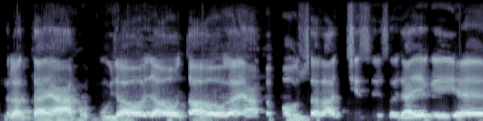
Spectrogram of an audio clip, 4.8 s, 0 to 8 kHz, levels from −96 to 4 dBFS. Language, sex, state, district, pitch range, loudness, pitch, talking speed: Hindi, male, Bihar, Gopalganj, 135-150 Hz, -12 LUFS, 140 Hz, 210 wpm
